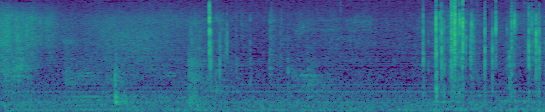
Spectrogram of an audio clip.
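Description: Quiet room tone with a faint steady hum, a soft knock about a second in, and a quick run of small sharp clicks near the end.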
